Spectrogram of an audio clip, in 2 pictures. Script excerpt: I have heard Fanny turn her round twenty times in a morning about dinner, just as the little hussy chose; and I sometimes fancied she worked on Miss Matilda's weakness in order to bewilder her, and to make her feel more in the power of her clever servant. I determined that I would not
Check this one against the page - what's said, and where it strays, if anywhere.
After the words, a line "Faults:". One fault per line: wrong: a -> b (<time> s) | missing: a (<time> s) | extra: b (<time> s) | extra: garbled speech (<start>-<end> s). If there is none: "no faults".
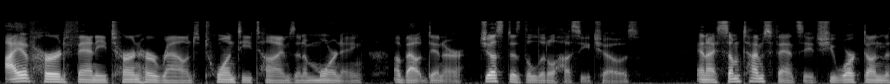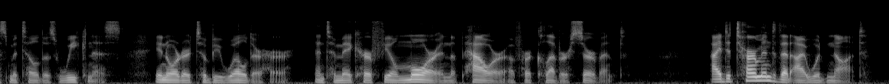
I have heard Fanny turn her round twenty times in a morning about dinner, just as the little hussy chose; and I sometimes fancied she worked on Miss Matilda's weakness in order to bewilder her, and to make her feel more in the power of her clever servant. I determined that I would not
Faults:
no faults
